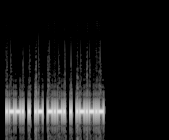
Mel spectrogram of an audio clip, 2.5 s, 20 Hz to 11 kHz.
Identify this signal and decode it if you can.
Morse code, heard as a keyed tone, about 50 wpm, 700 Hz. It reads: PEACE.
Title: Sentences from Top 1600 Words 50wpm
